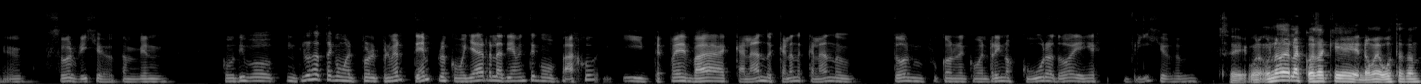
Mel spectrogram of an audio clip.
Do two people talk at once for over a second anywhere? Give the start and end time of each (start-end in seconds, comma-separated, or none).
none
